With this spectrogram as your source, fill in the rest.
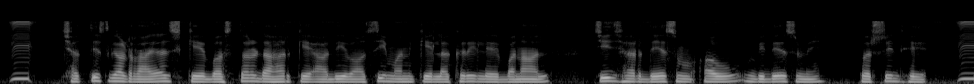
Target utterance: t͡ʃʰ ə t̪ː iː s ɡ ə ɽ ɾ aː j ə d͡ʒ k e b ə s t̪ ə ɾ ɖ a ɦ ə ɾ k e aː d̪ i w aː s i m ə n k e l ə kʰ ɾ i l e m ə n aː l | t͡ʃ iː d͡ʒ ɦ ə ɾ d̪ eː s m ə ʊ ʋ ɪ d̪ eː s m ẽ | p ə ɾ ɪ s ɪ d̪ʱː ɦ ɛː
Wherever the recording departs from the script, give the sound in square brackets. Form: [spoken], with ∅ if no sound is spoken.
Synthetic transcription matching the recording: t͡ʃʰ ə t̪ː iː s ɡ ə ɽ ɾ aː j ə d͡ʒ k e b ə s t̪ ə ɾ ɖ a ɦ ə ɾ k e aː d̪ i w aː s i m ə n k e l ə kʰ ɾ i l e [b] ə n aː l | t͡ʃ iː d͡ʒ ɦ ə ɾ d̪ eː s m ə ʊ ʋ ɪ d̪ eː s m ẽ | p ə ɾ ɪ s ɪ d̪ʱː ɦ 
